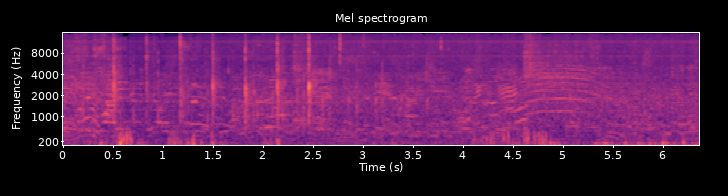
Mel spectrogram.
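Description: Players and spectators shouting and calling out during a soccer match, with several sharp knocks in the first two and a half seconds.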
